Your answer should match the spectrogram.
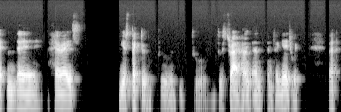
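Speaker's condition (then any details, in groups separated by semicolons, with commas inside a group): No condition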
